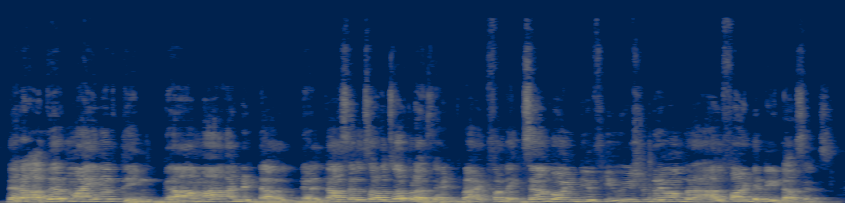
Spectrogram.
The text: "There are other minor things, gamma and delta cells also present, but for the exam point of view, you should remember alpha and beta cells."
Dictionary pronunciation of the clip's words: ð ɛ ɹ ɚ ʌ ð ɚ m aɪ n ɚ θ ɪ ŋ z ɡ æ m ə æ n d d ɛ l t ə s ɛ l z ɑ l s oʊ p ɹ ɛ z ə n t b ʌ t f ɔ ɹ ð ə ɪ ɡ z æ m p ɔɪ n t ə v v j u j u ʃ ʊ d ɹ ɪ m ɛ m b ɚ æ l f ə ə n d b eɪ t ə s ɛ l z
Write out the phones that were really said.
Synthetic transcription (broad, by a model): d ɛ ɹ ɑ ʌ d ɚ m aɪ n ɚ t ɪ ŋ ɡ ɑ m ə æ n d d ɛ l t ə s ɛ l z ɑ l s oʊ p ɹ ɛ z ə n t b ʌ t f ɔ ɹ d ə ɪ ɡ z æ m p ɔɪ n t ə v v j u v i ʃ ʊ d ɹ ɪ m ɛ m b ɚ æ l f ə ə n d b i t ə s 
